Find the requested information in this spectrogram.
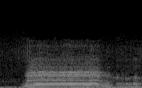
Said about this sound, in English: Trains. I suppose they're going to blow all night now. Well, go ahead, blow.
